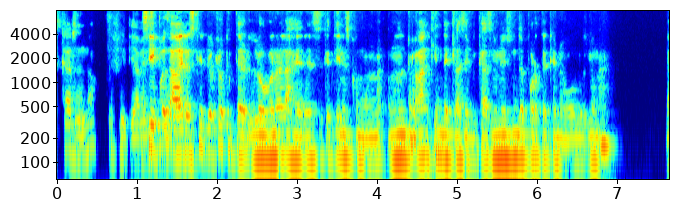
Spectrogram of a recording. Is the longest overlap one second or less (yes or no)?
yes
